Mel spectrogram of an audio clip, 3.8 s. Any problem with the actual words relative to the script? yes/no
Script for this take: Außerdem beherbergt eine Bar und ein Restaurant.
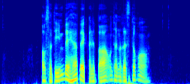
no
